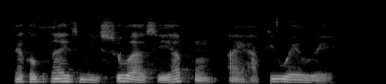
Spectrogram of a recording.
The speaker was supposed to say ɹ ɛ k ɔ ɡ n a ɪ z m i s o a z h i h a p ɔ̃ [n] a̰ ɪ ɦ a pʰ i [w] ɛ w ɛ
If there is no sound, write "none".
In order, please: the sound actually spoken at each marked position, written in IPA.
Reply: n, w

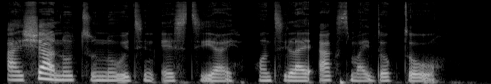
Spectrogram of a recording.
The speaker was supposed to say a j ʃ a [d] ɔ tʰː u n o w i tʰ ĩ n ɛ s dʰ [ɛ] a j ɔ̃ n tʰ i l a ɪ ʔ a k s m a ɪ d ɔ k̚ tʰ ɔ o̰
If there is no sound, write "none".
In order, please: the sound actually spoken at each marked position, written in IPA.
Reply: n, i

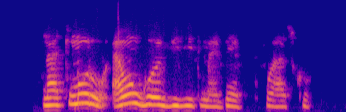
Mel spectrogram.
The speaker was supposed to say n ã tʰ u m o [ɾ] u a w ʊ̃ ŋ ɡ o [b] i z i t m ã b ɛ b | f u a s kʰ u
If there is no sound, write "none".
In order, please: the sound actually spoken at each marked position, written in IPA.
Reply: ɾ, v

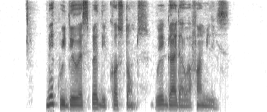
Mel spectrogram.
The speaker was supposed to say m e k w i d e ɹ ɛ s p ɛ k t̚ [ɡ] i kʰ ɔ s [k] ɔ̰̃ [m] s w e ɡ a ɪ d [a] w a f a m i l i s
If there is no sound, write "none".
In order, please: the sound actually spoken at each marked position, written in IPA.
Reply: d, t, m, a

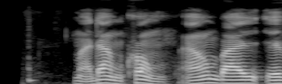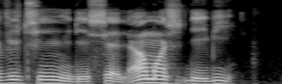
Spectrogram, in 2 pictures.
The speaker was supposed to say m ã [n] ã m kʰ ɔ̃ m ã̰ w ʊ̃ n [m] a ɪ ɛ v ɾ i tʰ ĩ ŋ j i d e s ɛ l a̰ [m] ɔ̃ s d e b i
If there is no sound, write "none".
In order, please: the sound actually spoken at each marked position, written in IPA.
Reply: d, b, m

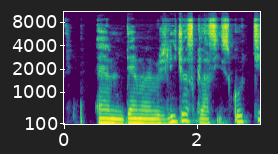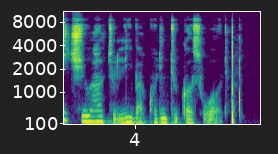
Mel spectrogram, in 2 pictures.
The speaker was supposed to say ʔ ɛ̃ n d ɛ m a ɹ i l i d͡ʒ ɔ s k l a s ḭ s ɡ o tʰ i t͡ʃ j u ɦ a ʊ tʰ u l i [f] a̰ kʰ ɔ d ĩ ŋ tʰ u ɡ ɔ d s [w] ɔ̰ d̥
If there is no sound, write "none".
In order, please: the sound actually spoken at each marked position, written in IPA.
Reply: v, w

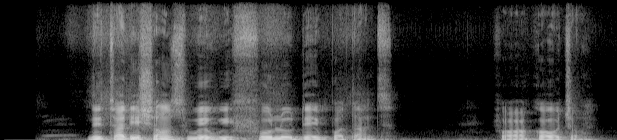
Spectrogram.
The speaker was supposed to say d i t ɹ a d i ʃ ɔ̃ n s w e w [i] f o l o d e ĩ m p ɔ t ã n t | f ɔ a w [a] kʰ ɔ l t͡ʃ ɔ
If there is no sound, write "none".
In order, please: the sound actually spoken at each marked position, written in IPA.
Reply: i, a

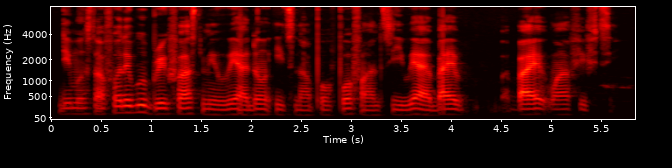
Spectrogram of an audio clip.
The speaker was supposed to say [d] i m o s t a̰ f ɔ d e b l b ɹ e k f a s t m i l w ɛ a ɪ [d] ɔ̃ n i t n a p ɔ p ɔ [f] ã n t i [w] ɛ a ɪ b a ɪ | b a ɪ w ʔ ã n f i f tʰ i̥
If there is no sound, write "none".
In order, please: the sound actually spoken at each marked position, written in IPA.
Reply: d, d, f, w

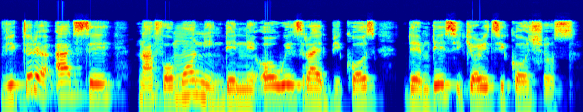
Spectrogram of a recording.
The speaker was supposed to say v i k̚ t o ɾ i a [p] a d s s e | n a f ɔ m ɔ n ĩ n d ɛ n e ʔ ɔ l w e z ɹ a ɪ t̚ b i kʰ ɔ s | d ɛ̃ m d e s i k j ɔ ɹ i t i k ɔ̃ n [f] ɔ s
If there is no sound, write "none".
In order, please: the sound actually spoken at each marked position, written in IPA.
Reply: ʔ, ʃ

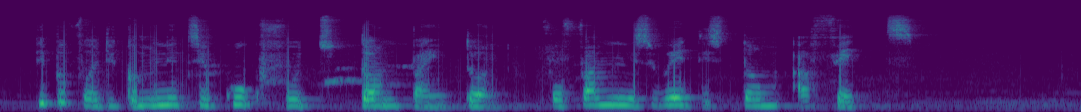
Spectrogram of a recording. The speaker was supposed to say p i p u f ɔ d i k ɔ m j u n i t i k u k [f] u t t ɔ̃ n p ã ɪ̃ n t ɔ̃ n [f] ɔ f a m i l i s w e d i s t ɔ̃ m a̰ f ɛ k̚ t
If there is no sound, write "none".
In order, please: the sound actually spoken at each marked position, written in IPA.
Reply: f, f

